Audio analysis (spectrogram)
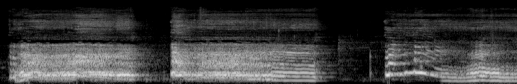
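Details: Domestic dog vocalizing at a cat with long, strained, harmonic groaning howls, two sustained ones followed by a wavering, bending note after a brief pause.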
